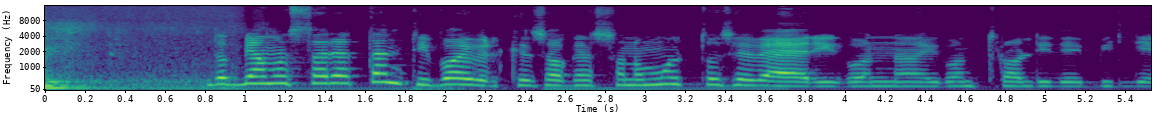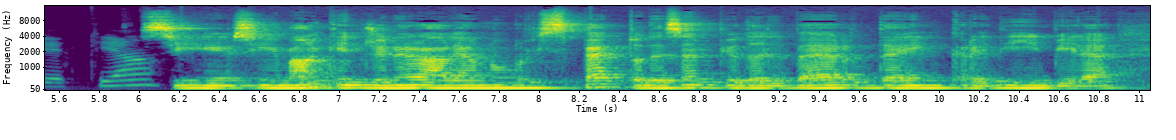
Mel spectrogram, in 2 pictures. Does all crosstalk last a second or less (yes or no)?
yes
